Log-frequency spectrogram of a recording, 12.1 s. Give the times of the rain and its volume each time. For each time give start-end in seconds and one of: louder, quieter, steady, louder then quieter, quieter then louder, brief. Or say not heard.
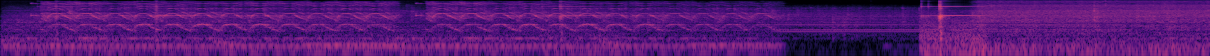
0.0-12.0 louder.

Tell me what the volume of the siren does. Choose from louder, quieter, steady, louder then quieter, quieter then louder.
quieter.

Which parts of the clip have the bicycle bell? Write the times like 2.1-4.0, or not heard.
0.3-2.1, 5.4-6.2, 9.2-9.8.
